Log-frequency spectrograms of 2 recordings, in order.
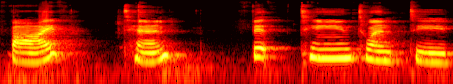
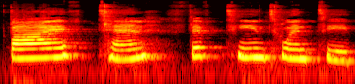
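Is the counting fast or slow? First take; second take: slow; fast. First: The numbers are counted at a slower pace. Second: The numbers are counted at a faster pace.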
